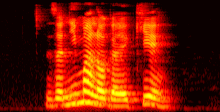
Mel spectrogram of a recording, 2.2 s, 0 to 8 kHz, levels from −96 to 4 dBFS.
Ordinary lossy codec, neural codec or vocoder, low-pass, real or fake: none; none; 7.2 kHz; real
